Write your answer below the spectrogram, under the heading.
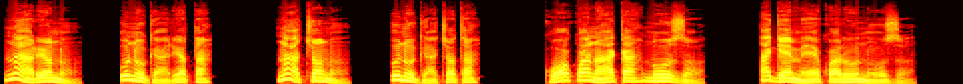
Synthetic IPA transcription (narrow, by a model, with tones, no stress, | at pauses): na˦a˨ɾjɔ˦nʊ̰˨ | u˦nu˨ɡa˨a̰˨ɾjɔ˦ta˦ | na˦a˨t͡ʃɔ˦nʊ̰˨ | u˦nu˨ɡa˨a˨t͡ʃɔ˦ta˦ | kʷʊ˨ɔ˦kʷa˦nʊ˨a˦ka˦nʊ˦zɔ̰˨ | a˦ɡe˨e˦me˨e˦kʷa˦ɾʊ˦nʊ˨ʊ˦zɔ̰˨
